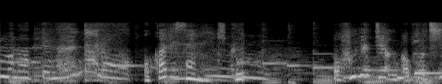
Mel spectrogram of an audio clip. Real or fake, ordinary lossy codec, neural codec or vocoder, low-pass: fake; none; codec, 44.1 kHz, 2.6 kbps, DAC; 7.2 kHz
